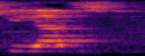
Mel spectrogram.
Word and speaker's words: chia: That's it's pronounced as chia seeds.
